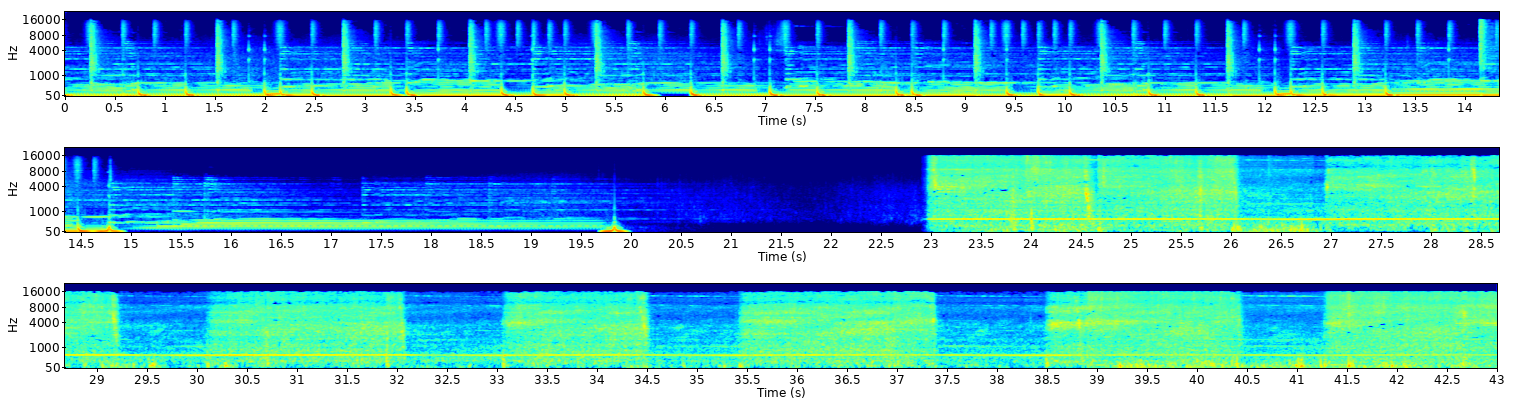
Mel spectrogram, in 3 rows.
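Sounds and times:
vacuum cleaner running: 23.0 - 43.0.

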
